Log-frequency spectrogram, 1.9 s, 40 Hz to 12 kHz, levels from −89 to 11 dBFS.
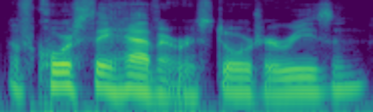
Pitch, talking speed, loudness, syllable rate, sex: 125 Hz, 225 wpm, -19 LUFS, 6.8 syllables/s, male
